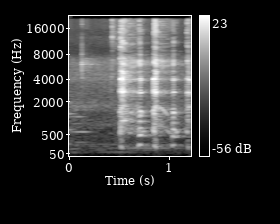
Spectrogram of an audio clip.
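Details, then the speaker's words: Six-month-old baby imitating Papa's cough to get attention: four short, voiced, playful cough-like bursts in quick succession, an imitated cough. "Oh, iya. Ayo batuk cari perhatian lagi."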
